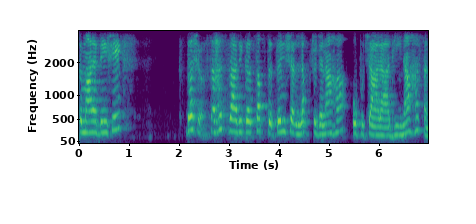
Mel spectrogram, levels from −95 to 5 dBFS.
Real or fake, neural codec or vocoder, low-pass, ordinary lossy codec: real; none; 3.6 kHz; Opus, 24 kbps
